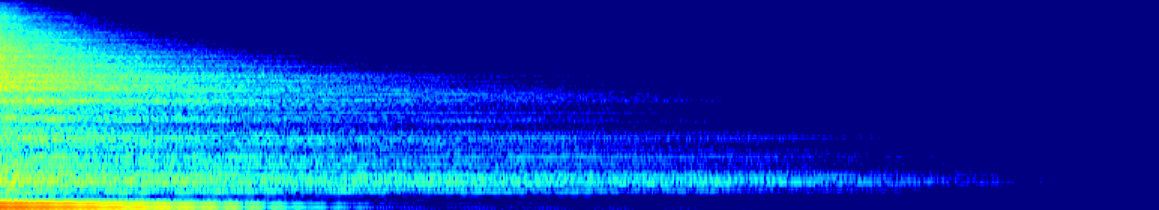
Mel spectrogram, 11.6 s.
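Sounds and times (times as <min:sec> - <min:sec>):
huge dry rock drums: 0:00.0 - 0:02.4.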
